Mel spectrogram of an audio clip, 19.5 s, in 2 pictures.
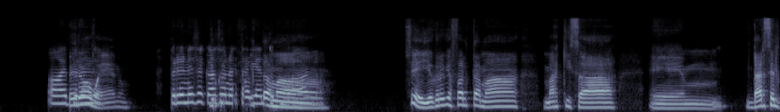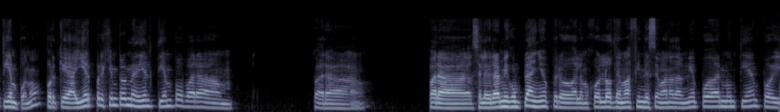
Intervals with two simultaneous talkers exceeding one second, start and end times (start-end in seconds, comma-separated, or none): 2.6-4.1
